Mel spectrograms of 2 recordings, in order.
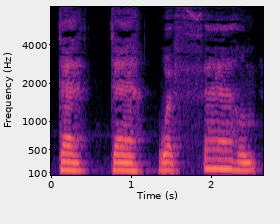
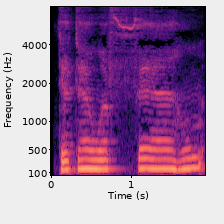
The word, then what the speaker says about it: تتوفاهم: But this is wrong. The right way of pronouncing it is like this. تتوفاهم and not تتوفاهم. So you need to avoid exaggerated whispering during haraka state for the ta.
